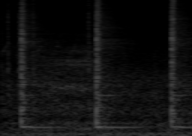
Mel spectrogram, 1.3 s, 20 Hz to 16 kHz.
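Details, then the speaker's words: EGR valve on a Sykes-Pickavant EGR Valve Activator (30077500) 90-second clean and test cycle: sharp click every half second, each followed by a short low hum as the actuator moves; valve cycles cleanly and passes with a green light. "so this is actually just knocking off the carbon it's open and closed the job of the machine is knowing if it's going to be open and closed and fully so it's doing all these tests"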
